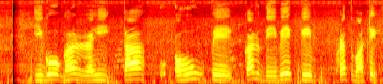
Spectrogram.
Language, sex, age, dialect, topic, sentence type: Bhojpuri, male, 18-24, Northern, banking, statement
